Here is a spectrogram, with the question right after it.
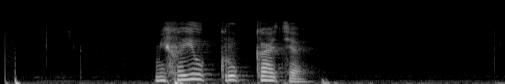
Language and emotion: Russian, neutral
